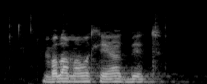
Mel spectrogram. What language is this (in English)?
Central Kurdish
